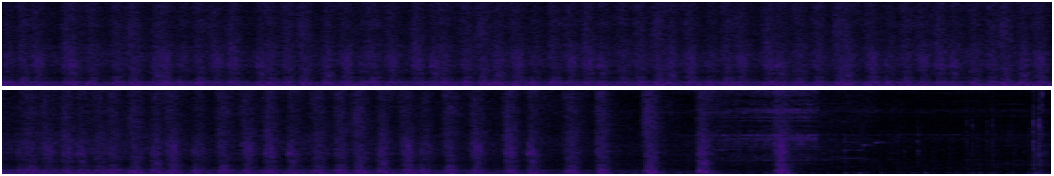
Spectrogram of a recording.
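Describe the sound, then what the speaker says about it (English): A train rolls past on the West Coast Main Line near Manchester, a steady distant rumble with rhythmic wheel clicks that fades toward the end. "There goes another train."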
